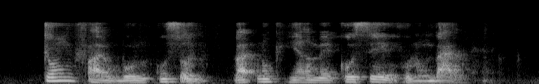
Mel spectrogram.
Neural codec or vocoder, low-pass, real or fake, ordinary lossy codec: codec, 16 kHz, 1.1 kbps, Voila-Tokenizer; 7.2 kHz; fake; Opus, 64 kbps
